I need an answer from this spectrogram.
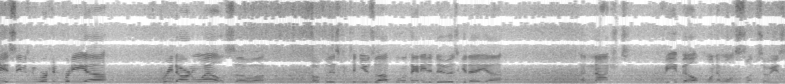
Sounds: speech

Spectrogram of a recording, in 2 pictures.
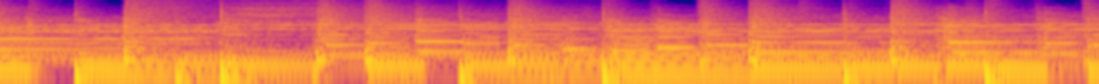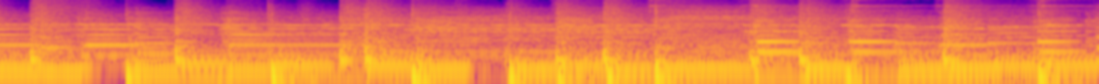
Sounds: music

